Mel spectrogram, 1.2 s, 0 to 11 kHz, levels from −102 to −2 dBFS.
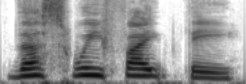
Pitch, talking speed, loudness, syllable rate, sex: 220 Hz, 195 wpm, -17 LUFS, 3.9 syllables/s, female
